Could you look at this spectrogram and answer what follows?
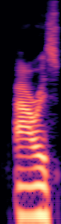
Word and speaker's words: Paris: Some of the chess in the French called Paris par. Yeah, that's actually how we pronounce it. We don't pronounce the S, dude.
